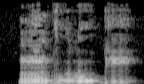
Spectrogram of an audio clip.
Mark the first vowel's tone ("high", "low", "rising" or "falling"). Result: high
